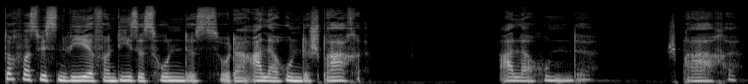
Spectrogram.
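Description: A woman reciting poetry dramatically, with expressive, deliberate phrasing. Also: lowish voice, creaky, husky, no echo. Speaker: poetry reader. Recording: dry studio recording over music. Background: music.

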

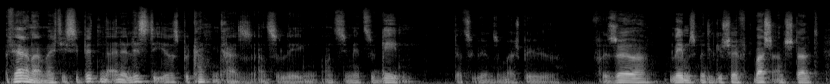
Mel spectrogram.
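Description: An actor playing a calm, probing FBI inspector in a radio crime drama, matter-of-fact, patient and insistent. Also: male voice, deep voice, a little fast, gravelly, slightly rough, heavily acted.

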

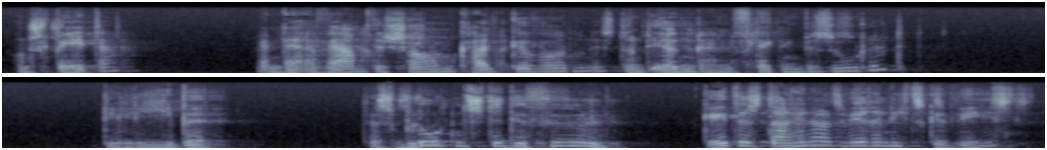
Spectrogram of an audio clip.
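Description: A man's voice: a little high, animated, normal speed, long pauses. An actor playing a melancholy, questioning male wanderer in a radio drama, speaking in brooding, poetic phrases. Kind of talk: German radio drama acting. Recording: somewhat distant from microphone.

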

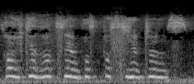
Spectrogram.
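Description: Extremely high-pitched snobbish rich mama, theatrical, gushing, trashy comedy radio play, noisy old recording. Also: female voice, level tone, a little fast. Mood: whiny, distraught. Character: haughty, melodramatic, money-minded rich mother.

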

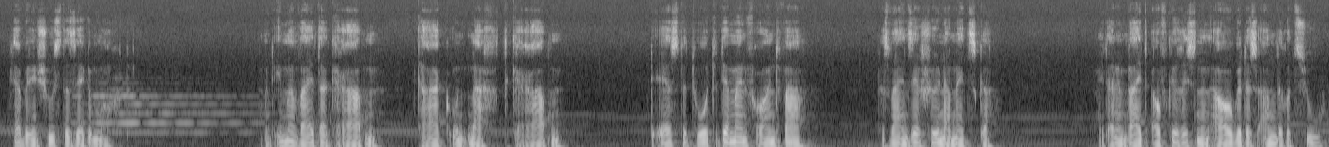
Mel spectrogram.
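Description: An actor playing a maimed, anguished soldier, speaking a brooding, plaintive and macabrely frank monologue in a radio drama. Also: male voice, low voice, warm tone. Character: maimed, anguished male war soldier confessing his fate. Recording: muffled radio drama recording, music behind.

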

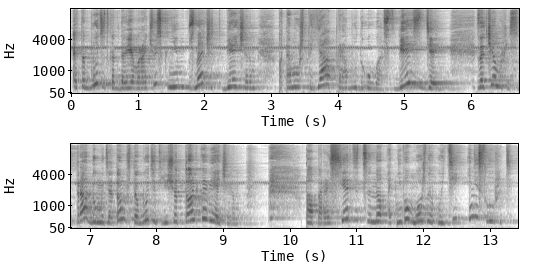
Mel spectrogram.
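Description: Актриса играет живую, беззаботную и озорную молодую барышню в радиоспектакле, говорит игриво, по-девичьи. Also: female voice, high-pitched, moderate pace. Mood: defiant merriment. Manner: animated, playful, girlish. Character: lively, carefree, mischievous young country gentlewoman. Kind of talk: radio drama acting. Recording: echoey reverberant hall with noise.

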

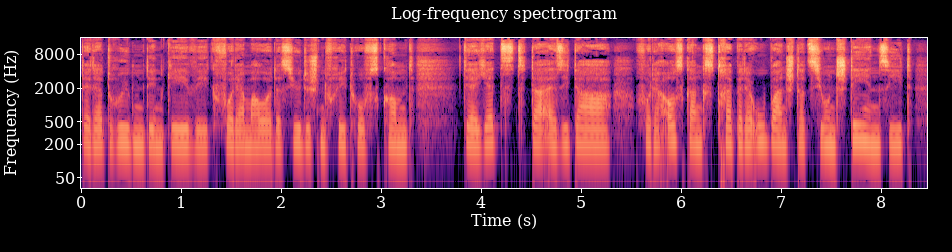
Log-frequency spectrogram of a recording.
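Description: Woman playing intense radio play narrator, dark husky voice, medium pitch, deliberate and suspenseful. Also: level tone, dry recording, studio quality, lightly acted. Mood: watchful. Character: intense female narrator shadowing a hunted woman's every step. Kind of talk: literary radio drama narration.

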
